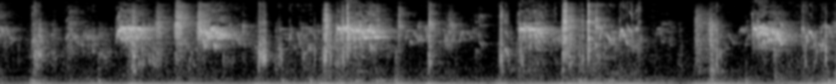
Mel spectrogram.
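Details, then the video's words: Budgerigar in cheerful song, a run of chirps and raspy warbled notes in uneven bursts throughout, with short gaps between phrases and a constant low background hum. "budgies chirping sound for lonely #birds TV. Happy #parakeet singing"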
